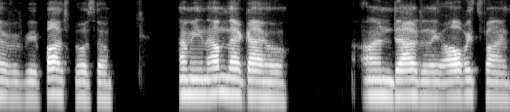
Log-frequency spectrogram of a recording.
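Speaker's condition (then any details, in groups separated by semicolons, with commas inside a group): ALS; leg onset, speech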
